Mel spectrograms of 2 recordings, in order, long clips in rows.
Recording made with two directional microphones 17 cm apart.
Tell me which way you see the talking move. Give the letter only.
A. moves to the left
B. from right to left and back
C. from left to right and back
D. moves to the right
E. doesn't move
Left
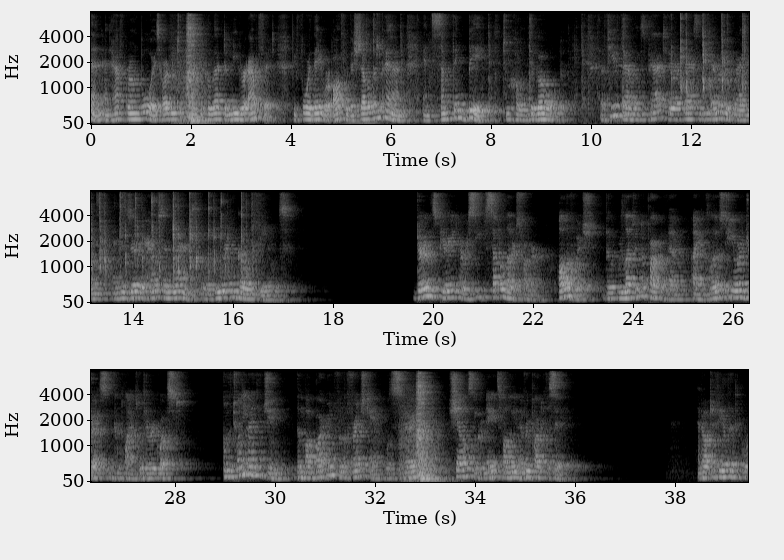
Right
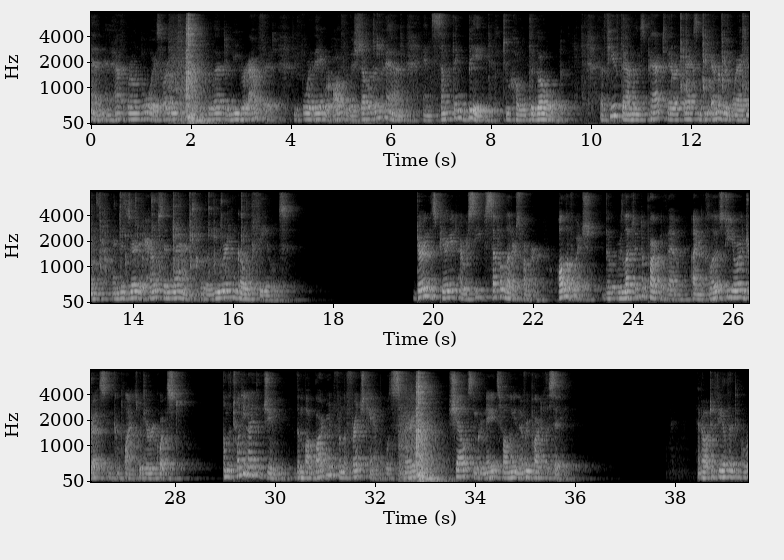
D.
